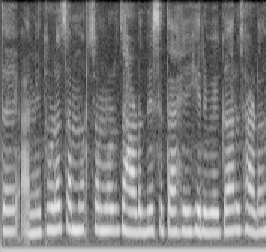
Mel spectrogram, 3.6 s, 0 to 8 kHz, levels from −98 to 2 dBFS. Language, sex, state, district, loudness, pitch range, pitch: Marathi, female, Maharashtra, Aurangabad, -13 LUFS, 245-265 Hz, 255 Hz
